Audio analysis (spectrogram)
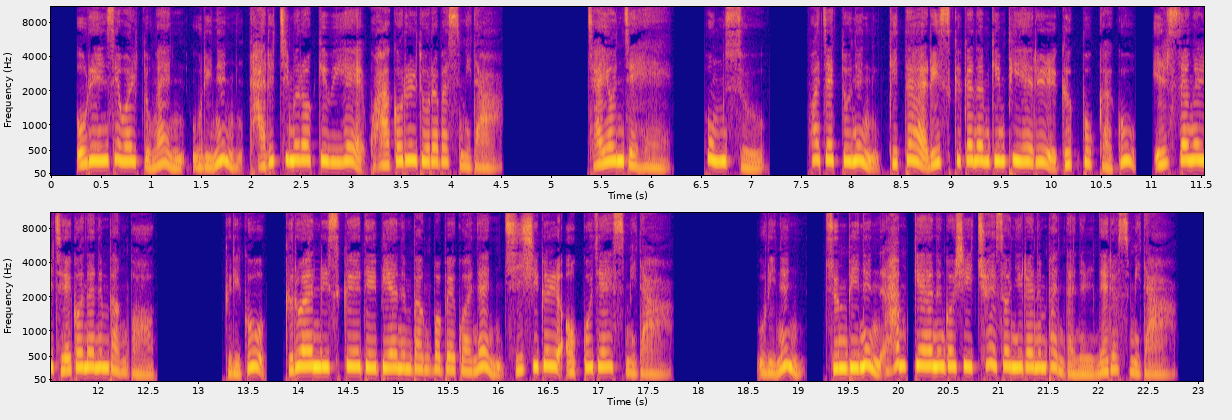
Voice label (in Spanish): locutora coreana korean voiceover; locutora de Corea; locutores coreanos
